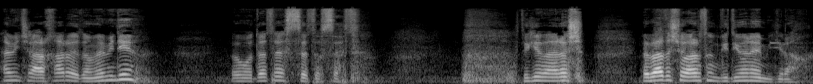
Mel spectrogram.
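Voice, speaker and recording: A man's voice: a little high, fairly bright tone. A man talking casually and informally to viewers in a workout vlog, addressing them directly as he goes. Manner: informal, addressing viewers, calling out exercises and reps. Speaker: vlogger. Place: outdoors on a house rooftop.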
